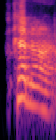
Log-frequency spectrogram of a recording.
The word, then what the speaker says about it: Kandahar: Banglad and um um Kandaya. That's how you pronounce it. Yeah. Canor. Yeah. Canar.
